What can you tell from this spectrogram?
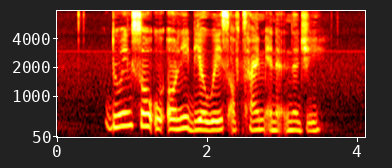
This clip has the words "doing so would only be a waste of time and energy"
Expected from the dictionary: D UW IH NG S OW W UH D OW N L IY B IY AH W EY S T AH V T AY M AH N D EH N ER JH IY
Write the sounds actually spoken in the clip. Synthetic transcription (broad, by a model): D UW IH NG S OW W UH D OW N L IY B IY AH W EY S AH F T AY M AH N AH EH N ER JH IY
